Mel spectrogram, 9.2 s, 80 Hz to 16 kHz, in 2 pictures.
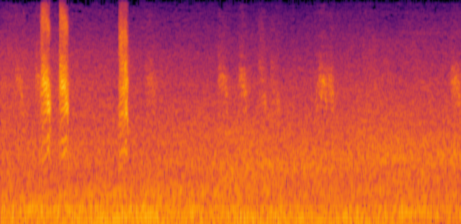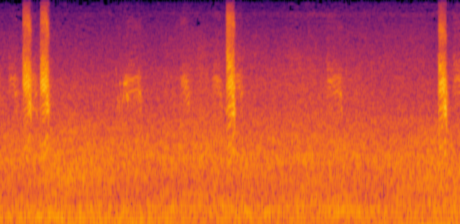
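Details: Sparrows gathering at food at a shrine on 10 October 2017: scattered sharp chirps in short bursts over steady broadband background noise.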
